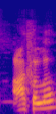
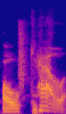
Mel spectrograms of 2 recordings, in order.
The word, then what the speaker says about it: Ocala: you started off in in aquila am i saying it right ocala ocala started off in ocala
